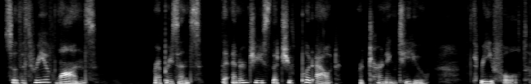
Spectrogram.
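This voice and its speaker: Asmr tarot lady, really slow whispery talk, lowish voice, dry close mic, hushed and careful. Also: vocal fry, slightly rough, no room sound. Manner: hushed, unhurried, deliberate phrasing. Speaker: tarot reader and ASMR host. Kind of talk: ASMR tarot reading, whispered and softly spoken. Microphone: close microphone.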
